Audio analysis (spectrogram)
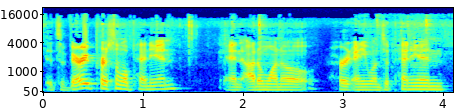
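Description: A man's voice: fairly high pitch, fast. Emphatic young American man, chatty. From United States. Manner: animated, emphatic, laughs while arguing. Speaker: interviewee, barbershop customer. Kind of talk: casual conversation.

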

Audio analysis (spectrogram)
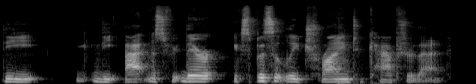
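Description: A man with a mid-pitched voice speaks as a podcast co-host in a casual film discussion. He reasons things out analytically and drops swear words as he goes. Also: unhurried, gravelly, fairly bright tone.

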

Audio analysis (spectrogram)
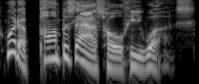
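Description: A man's voice: mid-range voice, very animated, moderate pace, husky, no room sound, clean studio sound, voice pushed up. A man voicing a boisterous older male judge with a thick Georgia accent, folksy and emphatic, for an audiobook. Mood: exasperated. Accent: Georgia, US Southern. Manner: loud, robust, folksy, emphatic. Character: boisterous older Southern judge, short pudgy, exasperated, joking.

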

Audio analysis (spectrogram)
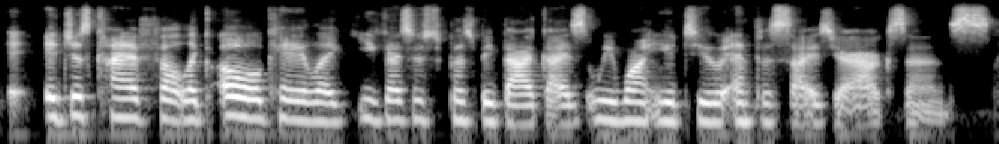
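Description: A woman's voice: medium pitch, steady tone, normal speed, gravelly. A woman from the United States talking casually about a film, filling her sentences with "like" and "you know" and often restarting them. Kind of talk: casual conversation.

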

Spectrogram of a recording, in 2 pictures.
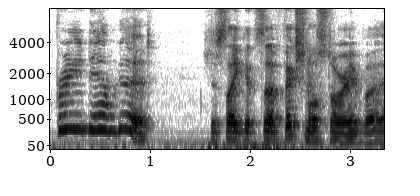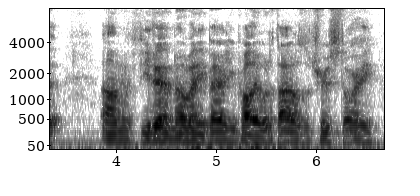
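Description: Teasing young co-host in an echoey room. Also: male voice, on the low side, very animated, a little fast. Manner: teasing, rambling, laughs a lot. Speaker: podcast co-host. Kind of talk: casual podcast chat.

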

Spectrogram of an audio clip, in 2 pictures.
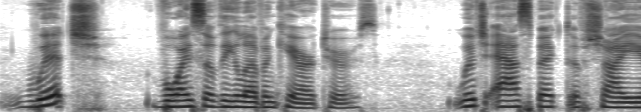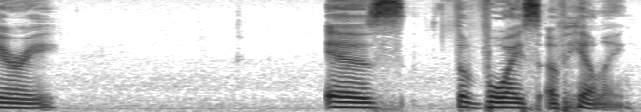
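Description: An interview host with a mid-pitched voice asks questions slowly and haltingly, often restarting. The sound is dry and close, with little room. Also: steady tone, a little mellow, clear, resonant tone, no echo. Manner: slow, halting questions with many backchannels.

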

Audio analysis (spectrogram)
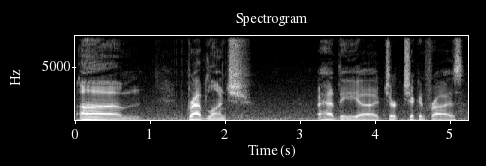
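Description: A man co-hosting a podcast in casual chat, his voice a little worn and husky from the weekend, talking in a relaxed way with fillers. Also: low voice, drawn-out words, slight background noise. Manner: relaxed, chatty with fillers and restarts. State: voice a bit worn, deep. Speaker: podcast co-host. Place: outdoor courtyard at a convention.

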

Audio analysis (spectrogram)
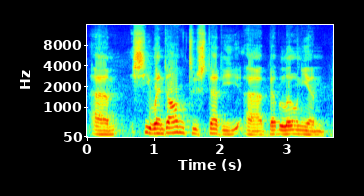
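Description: A man's voice: mid-range voice, unhurried, poor audio. A Dutch-born man who speaks American English, giving a hesitant vote of thanks with many ums and uhs. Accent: American English, Dutch first language. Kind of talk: informal spoken thanks.

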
